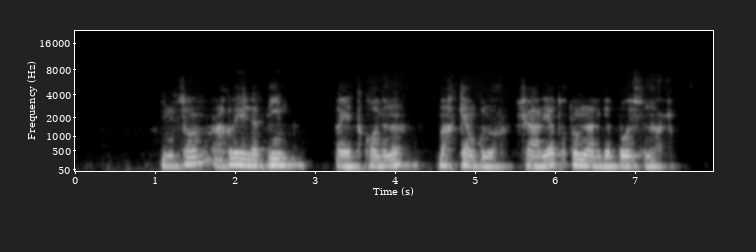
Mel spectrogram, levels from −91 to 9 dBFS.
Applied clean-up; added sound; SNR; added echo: neural mask model Resemble Enhance denoiser.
